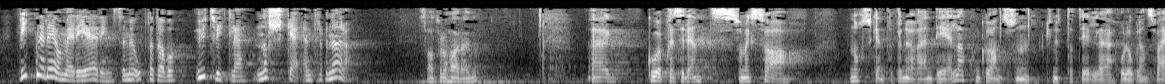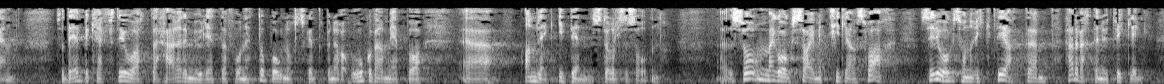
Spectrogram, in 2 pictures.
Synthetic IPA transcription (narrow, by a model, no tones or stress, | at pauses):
ʋɪt̪nəd̪ɛɔmɛɪɾɛjeːɾɪŋsɔmæɾʊpt̪ʰɑt̪ɑʋɔʉːt̪ʰʋɪklənɔʂkəʔɛ̰nt̪ɾəpənøːɾɑ̰ | sɑːt̪ʰləɦɑɾæɪd̪ə | ɡ̥uːəpʰʁɛsɪd̪ɛnt̪sɔmɛɡsɑː | nɔʁskəɛnt̪ʁəpənøːʁæɛɪnd̪eːlɑʋkʰʊŋkʉʁɑŋsn̩kʰnʉt̪ʰːəʁt̪ʰɪlhʊloɡlɑnsʋæɪənsɔd̪ɛbəkʰɾɛft̪əjʊɑt̪hæːɾæd̪ɛmʉːlɪheːt̪əfɔʁnɛt̪ːɔpoːɡnɔʁskəɛnt̪ɾəpənøːɾəʔoːɡɔʋæːɾəmɛːpʰɔ | ʔɑnlɛɡːɪd̪ɛnst̪œɾəlsəsɔ̰ʁd̪n̩ | sɔɛɡoːɡsɑːɪmɛt̪ʰːiːd̪lɪəɾəsʋɑ̰ːʁsɔɛɾd̪ɛjʊoːɡɛsɔnːɾɪkt̪ɪɑt̪hɑʁd̪ɛʋæʁt̪ænʉːt̪ʰʋɪklɪ̰ŋ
